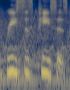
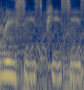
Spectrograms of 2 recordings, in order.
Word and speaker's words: Reese's Pieces: Nothing drives me more bonkers than than anyone saying Reese's. PCs. I had a friend that said it like that and it just it drove me insane. It drove me to madness. It's like that's not what it is. That is not what it is. It is not Reese's Pieces. It's Reese's Pieces. It's like you're a grown ass woman. You're not five.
